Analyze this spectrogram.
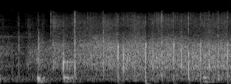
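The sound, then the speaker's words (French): Steady, moderate applause at a plenary session of the COP26 climate conference in Glasgow, a thin, less enthusiastic round of clapping that holds at an even level for the whole stretch with scattered sharper claps. “Applaudissements nettement moins nourris, oui.”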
